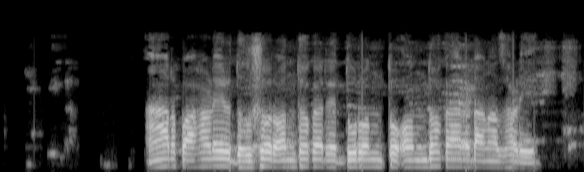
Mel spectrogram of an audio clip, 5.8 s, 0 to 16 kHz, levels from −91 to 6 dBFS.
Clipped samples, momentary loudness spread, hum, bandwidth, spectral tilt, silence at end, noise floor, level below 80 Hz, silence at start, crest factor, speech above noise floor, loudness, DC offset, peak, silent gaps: under 0.1%; 5 LU; none; 7.8 kHz; -6 dB/octave; 0.1 s; -47 dBFS; -64 dBFS; 0.5 s; 16 dB; 29 dB; -18 LUFS; under 0.1%; -4 dBFS; 0.81-0.99 s, 1.18-1.26 s, 1.36-1.43 s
